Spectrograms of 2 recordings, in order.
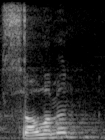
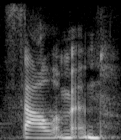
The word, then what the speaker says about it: Salomon: Uh next up, Solomon. Did I pronounce that right? Uh Salomon. Salomon. Yeah, that's okay.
